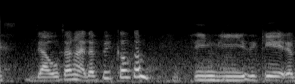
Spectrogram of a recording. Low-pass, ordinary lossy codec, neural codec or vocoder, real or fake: 7.2 kHz; none; vocoder, 44.1 kHz, 128 mel bands, Pupu-Vocoder; fake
